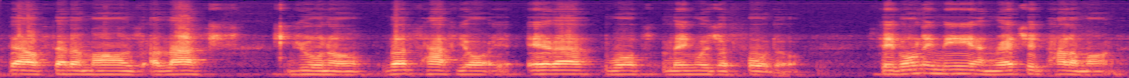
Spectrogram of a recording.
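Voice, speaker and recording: Male puppeteer as lovelorn medieval knight, wretched, even-pitched, declamatory verse, dull recording. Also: close to an everyday voice. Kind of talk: theatrical recitation of old verse.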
